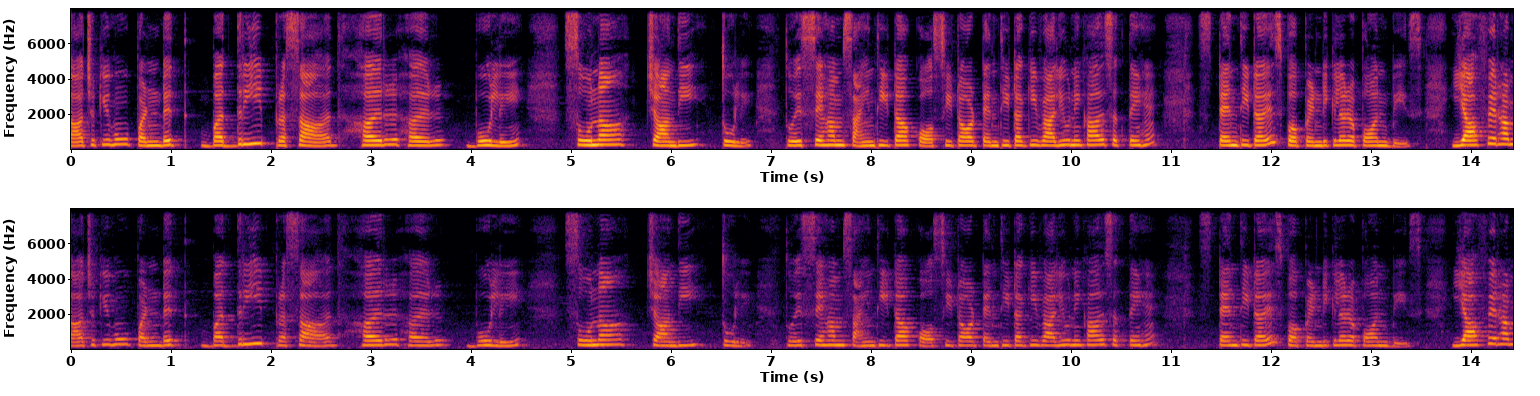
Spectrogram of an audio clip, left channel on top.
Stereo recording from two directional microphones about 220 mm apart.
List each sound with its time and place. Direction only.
0.0 s a woman's voice: 50° left (ahead or behind)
